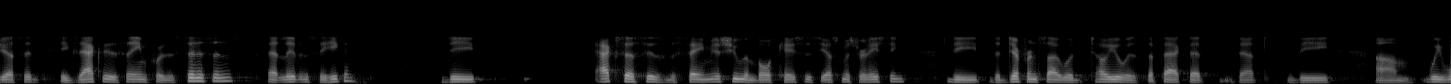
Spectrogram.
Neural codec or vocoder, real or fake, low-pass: codec, 24 kHz, 0.9 kbps, WavTokenizer, large speech release; fake; 3.6 kHz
